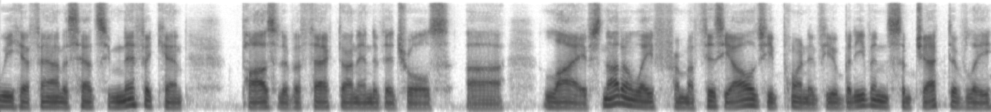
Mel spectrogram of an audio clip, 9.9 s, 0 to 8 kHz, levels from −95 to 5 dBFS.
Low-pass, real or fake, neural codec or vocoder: 7.2 kHz; fake; codec, 16 kHz in and 24 kHz out, 1 kbps, XY-Tokenizer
